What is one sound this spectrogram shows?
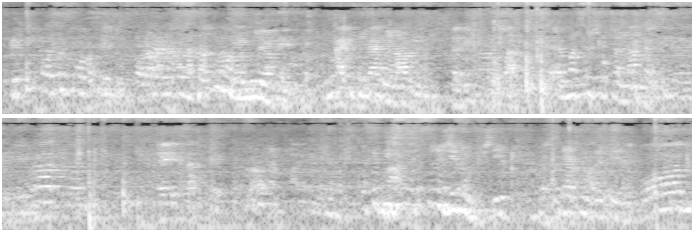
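Bodies shuffle and thump softly on a padded mat.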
